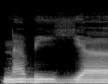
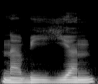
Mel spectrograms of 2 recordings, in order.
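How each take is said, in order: First: The word ends on a vowel, no n. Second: The word ends with an n sound. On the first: The reader stops at this word. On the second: The reader continues without stopping.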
